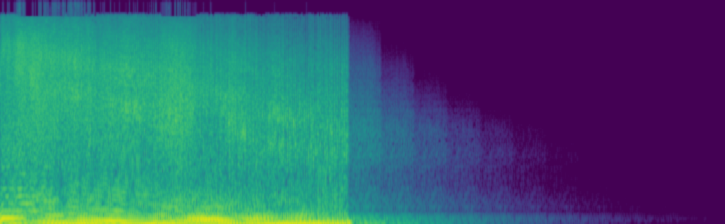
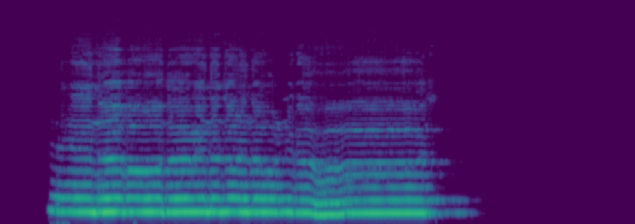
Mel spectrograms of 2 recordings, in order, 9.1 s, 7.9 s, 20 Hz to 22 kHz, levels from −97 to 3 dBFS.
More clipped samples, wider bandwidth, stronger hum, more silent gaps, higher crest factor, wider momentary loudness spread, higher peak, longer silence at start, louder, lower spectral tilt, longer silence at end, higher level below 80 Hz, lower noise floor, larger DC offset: first, 0.2% vs under 0.1%; first, 17.5 kHz vs 7.6 kHz; neither; neither; about the same, 10 dB vs 14 dB; about the same, 7 LU vs 7 LU; first, 0 dBFS vs -22 dBFS; second, 0 s vs 0.6 s; first, -10 LUFS vs -34 LUFS; second, -4 dB/octave vs -8 dB/octave; second, 0.2 s vs 2.45 s; first, -14 dBFS vs -84 dBFS; first, under -90 dBFS vs -65 dBFS; neither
